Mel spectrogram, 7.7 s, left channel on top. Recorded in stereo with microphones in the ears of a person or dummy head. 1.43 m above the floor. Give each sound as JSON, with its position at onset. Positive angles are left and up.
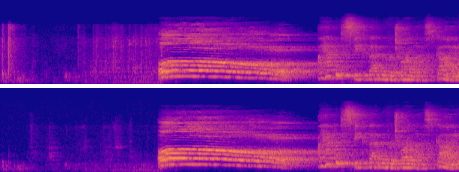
{"t": 2.6, "sound": "a shout", "side_deg": -15, "distance_m": 1.3}
{"t": 5.3, "sound": "a woman speaking", "side_deg": -20, "distance_m": 1.1}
